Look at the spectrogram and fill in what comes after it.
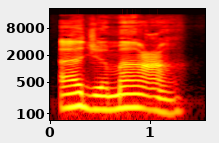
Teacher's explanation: Okey, macam mana nak dapatkan sifat syiddah pada jim ni? Waktu kita matikan bunyi dia tu melekat. Bunyi dia melekat. Sampai tak dengar apa-apa. Itu syiddah.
